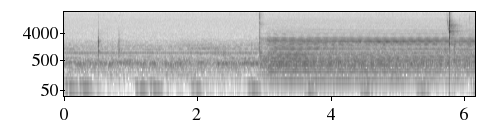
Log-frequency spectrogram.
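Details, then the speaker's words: Click, then steady motor hum as a Checkme BP2 automatic upper-arm cuff inflates; user with high blood pressure and occasional AFib, demonstrating without proper measuring posture. "there it goes it's taking my blood pressure it'll do this 300 times on a full charge which I just think is absolutely incredible"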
